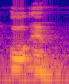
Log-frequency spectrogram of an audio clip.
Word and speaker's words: Om: is also not right om actually it is it's one syllable it's one syllable with chandra bindu nadakalita.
